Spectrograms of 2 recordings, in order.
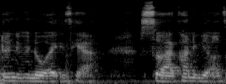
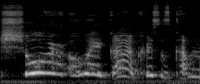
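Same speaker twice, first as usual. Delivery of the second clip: high squealing mom voice, much higher and louder; excited mom; 8 dB louder than usual. Retold or imitated. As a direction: gush like a thrilled mother.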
